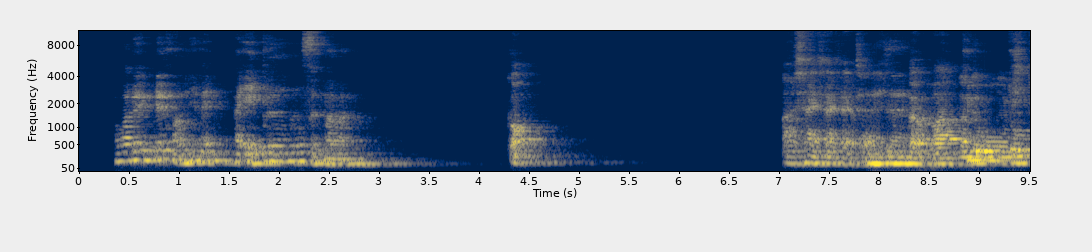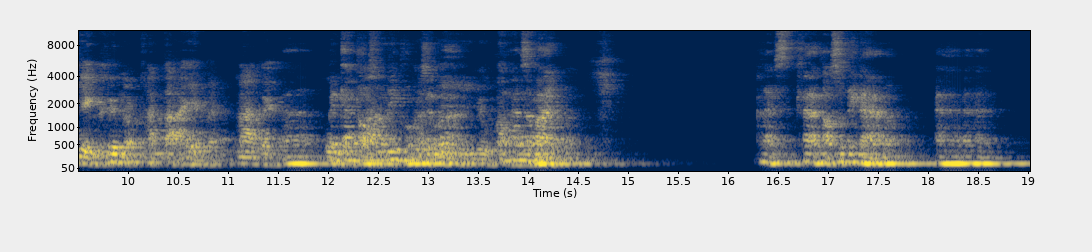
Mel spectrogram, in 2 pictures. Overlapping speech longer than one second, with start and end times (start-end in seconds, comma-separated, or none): 12.0-13.2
